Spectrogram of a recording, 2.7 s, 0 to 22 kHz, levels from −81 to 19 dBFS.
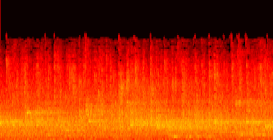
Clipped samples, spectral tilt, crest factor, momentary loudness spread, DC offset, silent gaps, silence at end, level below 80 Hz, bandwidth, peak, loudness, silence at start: under 0.1%; 2 dB/octave; 14 dB; 2 LU; under 0.1%; none; 0 s; -72 dBFS; 17 kHz; -2 dBFS; -14 LUFS; 0 s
